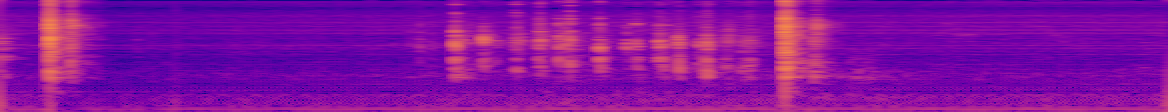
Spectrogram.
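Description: Typing on a computer keyboard: one keystroke just after the start, a quick run of keystrokes around the middle, then one sharper click about three seconds in, all over a steady low hum.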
